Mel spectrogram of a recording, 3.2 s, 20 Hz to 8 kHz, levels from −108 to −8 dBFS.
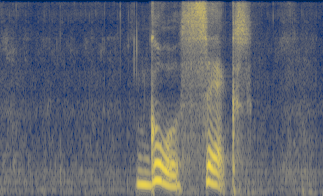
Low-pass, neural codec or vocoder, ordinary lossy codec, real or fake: none; codec, 16 kHz, 4.8 kbps, FACodec; none; fake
